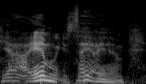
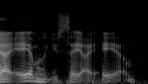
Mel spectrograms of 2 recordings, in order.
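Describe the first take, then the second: First: It is said triumphantly. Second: It is said with remorse.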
